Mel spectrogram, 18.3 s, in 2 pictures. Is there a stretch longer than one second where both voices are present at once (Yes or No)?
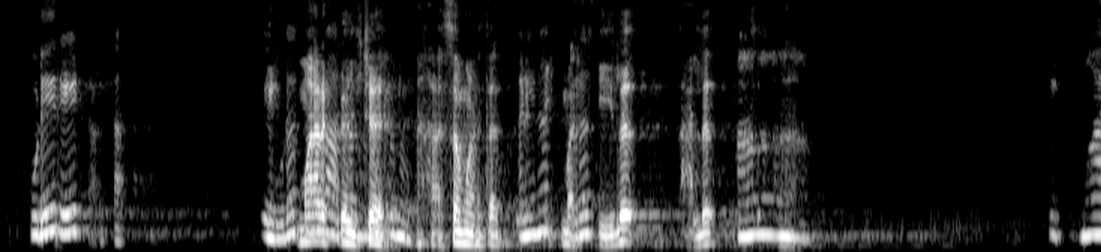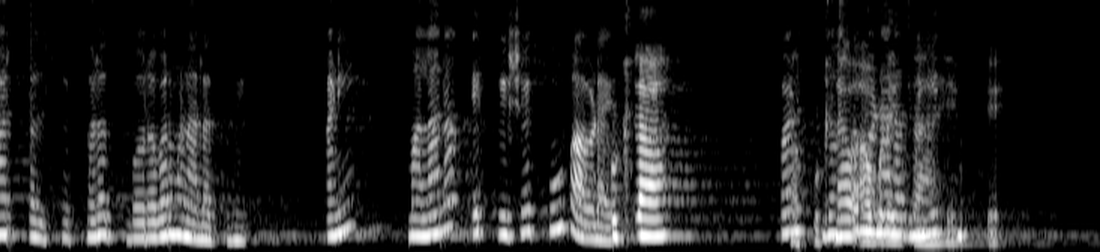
Yes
